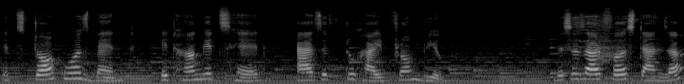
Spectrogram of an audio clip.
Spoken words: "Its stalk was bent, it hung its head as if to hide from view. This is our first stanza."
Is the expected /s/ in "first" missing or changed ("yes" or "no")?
yes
